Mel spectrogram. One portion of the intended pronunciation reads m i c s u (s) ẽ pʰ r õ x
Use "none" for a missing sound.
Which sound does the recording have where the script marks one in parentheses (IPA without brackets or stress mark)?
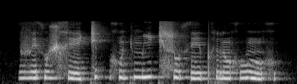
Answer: θ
